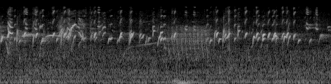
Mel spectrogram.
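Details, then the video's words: European goldfinch singing a vocal training sequence: quick ringing chirps and twittering notes packed closely together, with a faint low thump midway, lasting just over three seconds. "important vocal exercises necessary to stimulate goldfinches"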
